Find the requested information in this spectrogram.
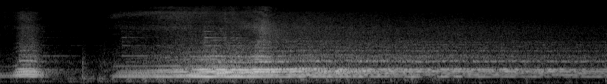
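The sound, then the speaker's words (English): A train sounds its horn, a short blast followed by a long sustained one, over the steady rumble and hiss of the passing train, loud, with no voices. “Keep in mind that although the Suffolk County town has its own train station to Manhattan for over 150 years, it's a long daily commute.”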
